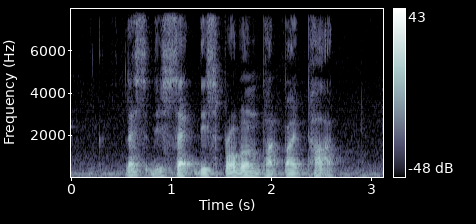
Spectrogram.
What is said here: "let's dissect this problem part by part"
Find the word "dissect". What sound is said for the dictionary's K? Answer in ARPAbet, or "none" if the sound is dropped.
none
